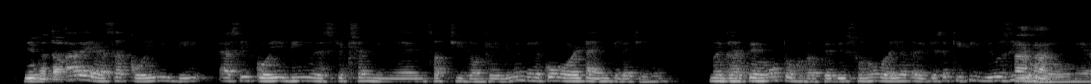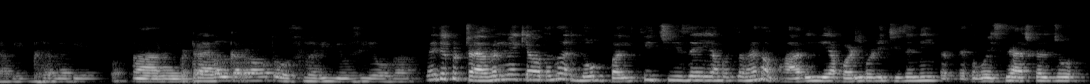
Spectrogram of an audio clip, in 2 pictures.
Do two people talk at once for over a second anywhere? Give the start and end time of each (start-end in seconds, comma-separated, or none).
none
